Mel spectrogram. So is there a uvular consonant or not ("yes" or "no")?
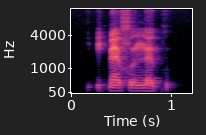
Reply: yes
